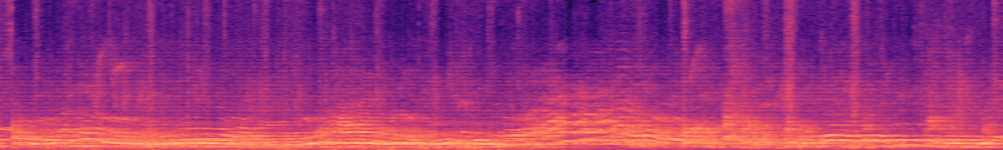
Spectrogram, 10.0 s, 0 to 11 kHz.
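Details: Chinese wolves howling together at Tennoji Zoo, filmed between September 2022 and January 2023: several long, smooth, overlapping howls slide up and down, some voices rising while others fall, forming a continuous layered chorus for about ten seconds.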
